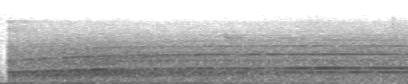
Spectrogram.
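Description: A steady, sustained wail of sirens and horns from cars, trains and ships sounding together in Wuhan, Hubei province, China, to mourn those who died from the coronavirus; several held tones layered over a low rumble, continuous and loud for the whole stretch with no voices.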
